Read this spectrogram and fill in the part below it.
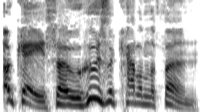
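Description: A brash, vain alien adventurer with two heads, put on by a man reading a story. He pushes his voice way up and throws it around with swagger and slang. The husky tone stays dry and close. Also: fairly high pitch, big pitch swings, normal speed, voice pushed up. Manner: cocky, loud, slangy.

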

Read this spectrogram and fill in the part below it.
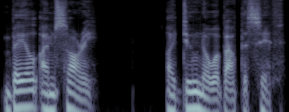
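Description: A man's voice: lowish voice, normal speed, no room sound, clean studio sound, close to an everyday voice. A man voicing an earnest young female senator in a dramatic audiobook, with an urgent, insistent manner. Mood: pleading. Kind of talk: dramatic audiobook character acting.

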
